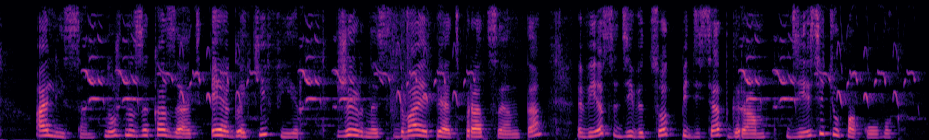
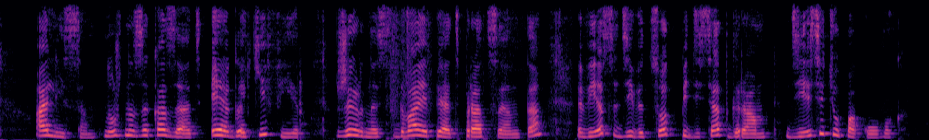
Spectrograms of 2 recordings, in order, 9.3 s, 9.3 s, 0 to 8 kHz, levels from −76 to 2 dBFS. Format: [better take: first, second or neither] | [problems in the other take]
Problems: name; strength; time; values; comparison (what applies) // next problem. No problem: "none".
second | background sound (Bird); 10 dB below the speech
